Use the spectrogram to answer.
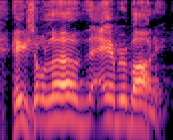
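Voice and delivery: ordinary delivery

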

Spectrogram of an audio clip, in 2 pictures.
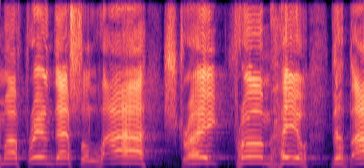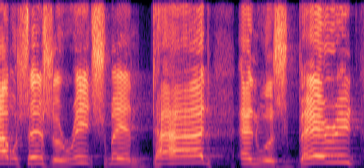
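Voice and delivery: loud, high fire-and-brimstone preaching; preaching at full force. Acted. Preacher warning the church about hell, full-force shouting. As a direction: thunder it at the congregation.

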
